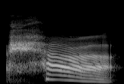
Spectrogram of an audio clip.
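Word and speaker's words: ح: If you want to know you are pronouncing ha, just place your hand like this in front of your mouth and pronounce ha. You will see some breeze touching your palm. So the breeze will come out naturally. Ha, ha, ha, ha. So it sounds differently from ah.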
